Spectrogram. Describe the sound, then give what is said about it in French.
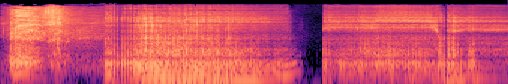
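A sleeper snores loudly and roughly with harsh rattling snorts, breaking off into a brief silence before a strained, gasping breath restarts breathing and the snoring carries on. “Le dormeur fait alors un effort pour relancer sa respiration.”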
